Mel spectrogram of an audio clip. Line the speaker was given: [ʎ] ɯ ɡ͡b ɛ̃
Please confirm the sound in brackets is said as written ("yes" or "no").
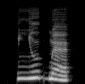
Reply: yes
